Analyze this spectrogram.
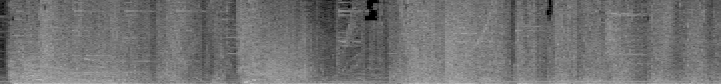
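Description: Game spell effects blast and crackle in a fight.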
